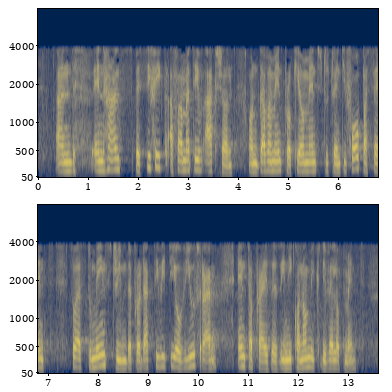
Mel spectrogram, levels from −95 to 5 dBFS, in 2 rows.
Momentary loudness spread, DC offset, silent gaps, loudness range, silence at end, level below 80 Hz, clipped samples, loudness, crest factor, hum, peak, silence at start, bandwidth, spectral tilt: 7 LU; under 0.1%; none; 1 LU; 0 s; -74 dBFS; under 0.1%; -18 LUFS; 18 dB; none; 0 dBFS; 0.35 s; 4 kHz; -11 dB/octave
